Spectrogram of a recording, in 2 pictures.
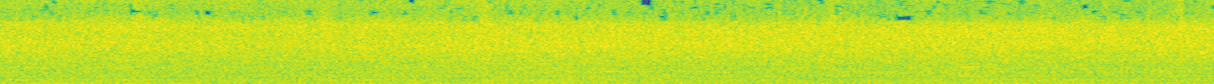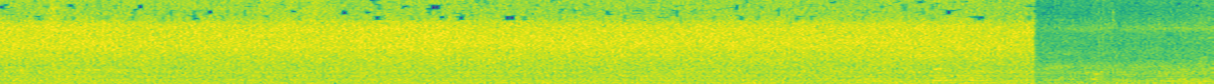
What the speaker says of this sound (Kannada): The amazing view of Atirapalli waterfalls, which is called as the Indian Niagara.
